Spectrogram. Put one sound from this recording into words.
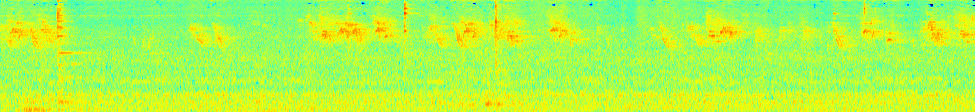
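A ratchet wrench clicks in quick bursts as it turns a bolt.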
